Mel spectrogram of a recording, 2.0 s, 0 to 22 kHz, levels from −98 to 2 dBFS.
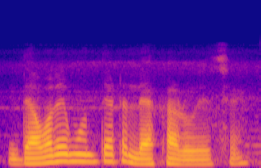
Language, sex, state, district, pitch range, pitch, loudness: Bengali, male, West Bengal, Cooch Behar, 115-165 Hz, 120 Hz, -17 LUFS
